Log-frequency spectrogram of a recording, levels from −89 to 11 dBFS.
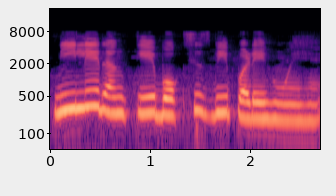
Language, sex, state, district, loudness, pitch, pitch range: Hindi, female, Punjab, Pathankot, -14 LUFS, 240 Hz, 190-255 Hz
